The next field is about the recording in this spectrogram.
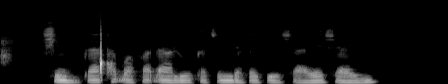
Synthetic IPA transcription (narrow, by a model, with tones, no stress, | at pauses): ʃɪ˦ŋka˦tʰɐ˦ɓa˨ɸɐ˦ɗaː˨loː˦kɐ˨t͡ʃɪ˦nda˨kɐ˦kʲeː˨ʃaː˨jɛ˦ʃaː˨jiː˦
